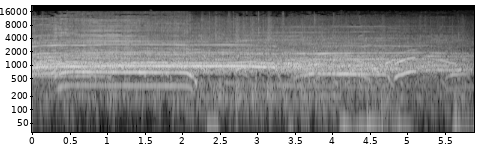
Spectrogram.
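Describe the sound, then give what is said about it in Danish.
A large protest crowd shouts and cheers together at Christiansborg after a countdown from three, in one loud, sustained roar, individual voices rising and falling within the din, easing off slightly toward the end. “Så tæller jeg til tre, og så skal vi råbe Christiansborg op.”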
